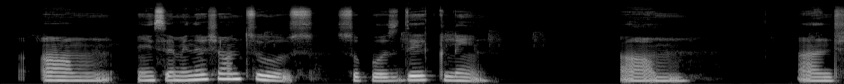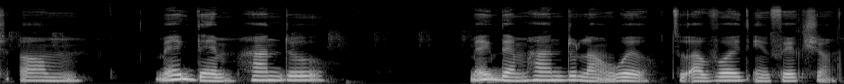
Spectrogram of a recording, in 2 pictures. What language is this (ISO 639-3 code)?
pcm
